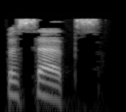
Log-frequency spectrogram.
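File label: "besets", British English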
